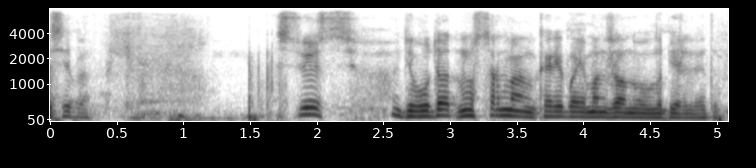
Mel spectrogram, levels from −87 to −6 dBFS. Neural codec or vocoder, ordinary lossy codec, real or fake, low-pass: codec, 16 kHz, 2 kbps, FreqCodec, larger model; Opus, 32 kbps; fake; 7.2 kHz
